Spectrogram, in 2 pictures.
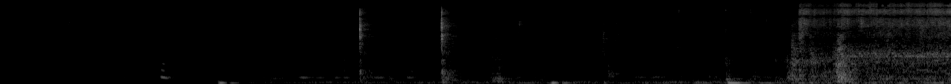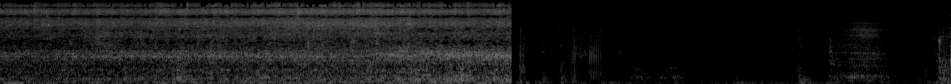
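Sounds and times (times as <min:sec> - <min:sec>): shower spray: 0:07.9 - 0:14.7.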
